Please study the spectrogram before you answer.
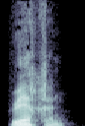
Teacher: Both have two syllables with a velar consonant in the middle.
